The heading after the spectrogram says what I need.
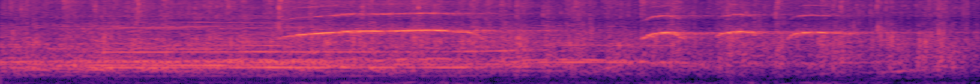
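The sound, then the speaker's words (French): Audience applause and cheering at a church service, a continuous clapping patter with high whoops and cries rising above it. “Est-ce qu'on peut les acclamer, s'il vous plaît?”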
